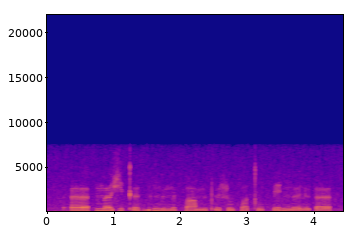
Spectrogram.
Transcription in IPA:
ʔœ | mœɕe kʼøɡ͡bʉŋ͡mʉmø ɡ͡bɑmʉpʼʉ ɬuk͡pɔ tʼu k͡pe ŋ͡mølʉ ʔœ

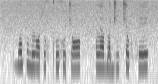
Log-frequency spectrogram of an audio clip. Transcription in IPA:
bɔkʷɐnɹɔɬixʷ kʷʼɐxʷɐt͡ʃɔ | lɐbɐd͡ʒi t͡ʃɐxʷfe

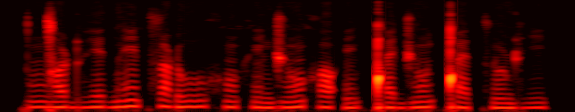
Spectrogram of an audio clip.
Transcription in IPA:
ŋ͡ǀɒɖʱedẽt͡sɒ ɽu xõxẽd͡ʒõxɒ ʔẽǃæd͡ʒõǃæ t͡sũɖʱi

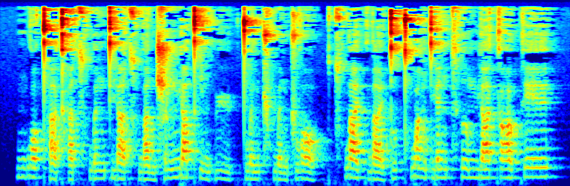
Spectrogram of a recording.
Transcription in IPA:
mwɔ˥t̪ʰä˨˩kʰä˦ t͡sʰwə˧˥nt̪jä˧˥t͡sʰwa˨˩n ʂə˥nmjä˥t̪ʰi˨˩npy˥˩ | t̪wə˧˥nʈ͡ʂʰwə˨˩nʈ͡ʂwɔ˥˩ | t͡sʰwa˥˩ɪ̯kwa˨˩ɪ̯ t̪u˥ t̪ʰwɑ˥˧ŋt̪jɛ˥˩nt͡sʰɹ̩˥ mjä˥kɑ˥ʊ̯ ke˥ɪ̯

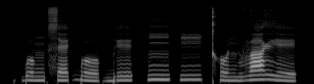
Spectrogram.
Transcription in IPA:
ɓo˨ŋ sɛ˨˦ɡ͡boː˨ɡ͡bɪ˦ | ĩ˦ | iː˦ kʰo˨n va˦ ɣe˨

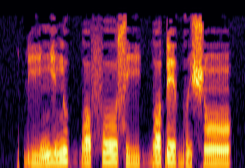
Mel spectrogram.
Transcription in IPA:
ɓiː˨ɲi˧nu˦ ɡ͡bɔ˧ foː˦siː˨ ɡ͡bɔ˦ɗe˦ ɡʷi˨ ʃɔ̃˦

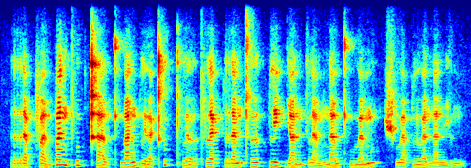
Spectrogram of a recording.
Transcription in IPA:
ra˨˩p̚fa˩˦wpa˥˩npʰu˦˥k̚ tʰa˨˩w kʰwa˦˥nplɯ˩˦a̯kʰu˥˩k̚ pʰlɤː˩˦pʰla˦˥k̚pra˦˥ntʰɤː˦˥k̚ pli˥˩t̚ja˧n kla˩˦mna˦˥wkʰwu˧a̯ mu˥˩k̚ t͡ɕʰu˧a̯ plu˧a̯na˧njɯ˧ŋ

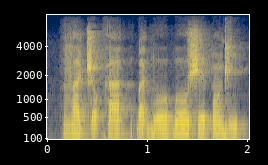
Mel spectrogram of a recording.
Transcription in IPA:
va˧ t͡ʃɔ˨ka˧ | ɓa˨ɡ͡boː˧ɓoː˦ ʃe˨pɔ̃˦˨ ɡi˧

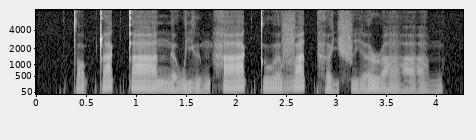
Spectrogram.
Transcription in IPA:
t̪ɔ˨˩k̚ʈa˦˥k̚t̪aː˧ nə˨˩˨wjɨ˨˩˨mhaː˦˥k̚t̪u˧ə̯ va˦˥t̚hə˨˩˨jfi˨˩˦ə̯ɹaː˨˩˨m

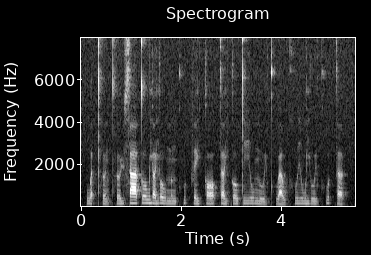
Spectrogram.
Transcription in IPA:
wɐ˨˥t̚t̪ʰɵ˨˩n t̪ʰɵ˨˥ɥsaː˥ t̪o˥wjɐ˨˥j o˨wn̪ʊ˨ŋ kʷʰɐ˥k̚fe˨˧j kɔː˨˥p̚sɐ˨jko˧w t̪iː˧w n̪uː˨˩jkʷʰaː˨˩wkʷʰiː˧w juː˨jkʷʰɐ˥k̚ sɐ˨k̚

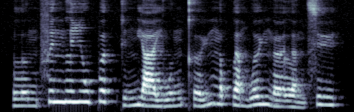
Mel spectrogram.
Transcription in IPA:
lʊ˨ŋfɪ˥ŋliː˥wpɵ˥t̚ kɪ˨˧ŋjaː˨jwʊ˨˧ŋkʰɵ˨˥ɥ ŋɐ˥p̚lɐ˧mwɵ˥ɥŋœː˨ lɐ˨˩ŋ syː˧t̚

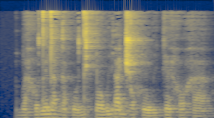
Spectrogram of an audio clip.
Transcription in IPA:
ba˨ho˧dɛ̃˦da˧ ɡa˨k͡po˨˦ di˦˨k͡pɔ˧ wi˦ɾa˦ d͡ʒɔ˧hũ˨ wi˧kɛ̃˧hɔ˧ ha˧

